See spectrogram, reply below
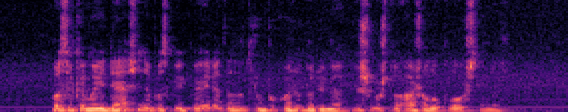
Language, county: Lithuanian, Tauragė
